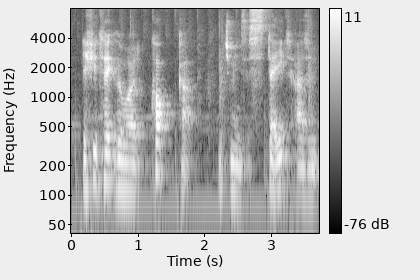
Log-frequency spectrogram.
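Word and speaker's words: 国家: take that word and pronounce it as koka, without the small tsu, without the gemination, nobody will understand you.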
